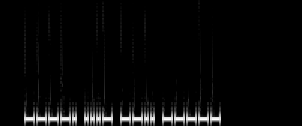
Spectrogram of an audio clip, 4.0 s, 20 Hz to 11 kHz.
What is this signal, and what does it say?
Morse code, heard as a keyed tone, about 29 wpm, 700 Hz. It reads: 9VZ0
